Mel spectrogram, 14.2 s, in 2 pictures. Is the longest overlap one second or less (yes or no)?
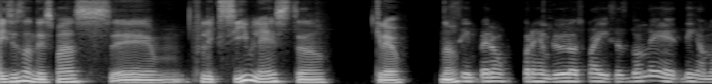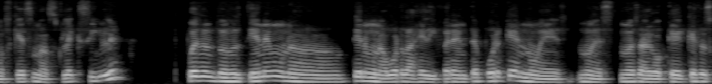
yes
